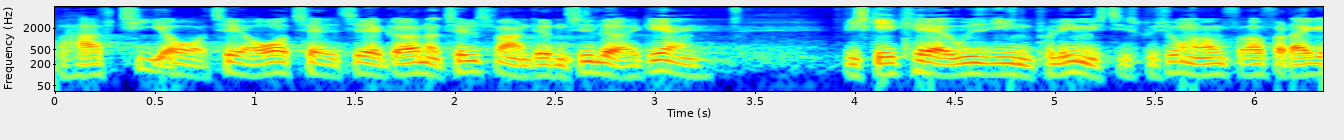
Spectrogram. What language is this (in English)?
Danish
